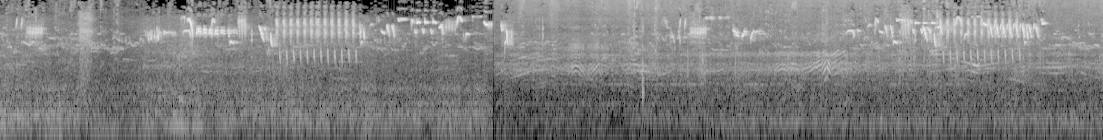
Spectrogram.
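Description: Small birds chirping and calling, with a rapid trill a few seconds in and again near the end.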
